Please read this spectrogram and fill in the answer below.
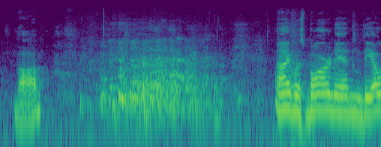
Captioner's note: laughter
